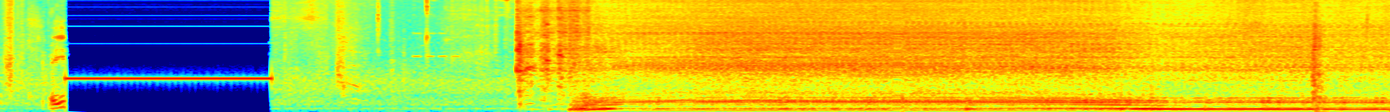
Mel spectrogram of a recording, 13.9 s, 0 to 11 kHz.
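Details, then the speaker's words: 1995 Honda Civic 1.5L just started: runs fine at first, then idle swells and sags rhythmically instead of holding steady; fluctuating idle from misadjusted fast idle thermo valve (FITV); fixed by FITV adjustment and coolant bleeding. "So it seems to run fine right when it first starts up. Right. But give it a moment and then the problem becomes immediately evident."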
